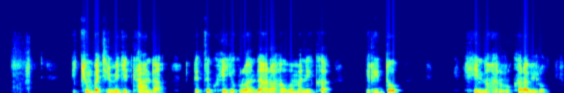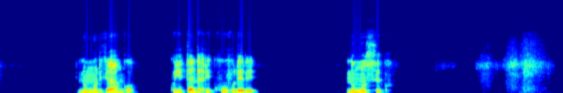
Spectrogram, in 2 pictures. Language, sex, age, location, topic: Kinyarwanda, male, 18-24, Kigali, health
